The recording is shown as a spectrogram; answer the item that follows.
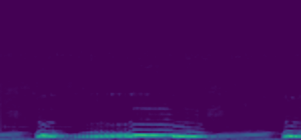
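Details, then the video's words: Local Barbary dove call used as a lure to attract doves: a sudden rolling coo that swells into a long, smooth, slightly falling note, fading out before a fresh coo starts at the end. "Pancingan burung puter lokal"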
